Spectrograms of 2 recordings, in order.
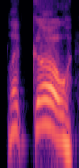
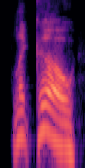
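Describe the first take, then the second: First: A high, loud shriek. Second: Raised, higher, firmer demand; Mike's first firm demand to let go. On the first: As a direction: shriek it at him, desperate. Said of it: "shrieked Mike". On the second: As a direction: tell him to let go, firmly. Mike struggling with Lenny at wheel. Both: A narrator's reading.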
